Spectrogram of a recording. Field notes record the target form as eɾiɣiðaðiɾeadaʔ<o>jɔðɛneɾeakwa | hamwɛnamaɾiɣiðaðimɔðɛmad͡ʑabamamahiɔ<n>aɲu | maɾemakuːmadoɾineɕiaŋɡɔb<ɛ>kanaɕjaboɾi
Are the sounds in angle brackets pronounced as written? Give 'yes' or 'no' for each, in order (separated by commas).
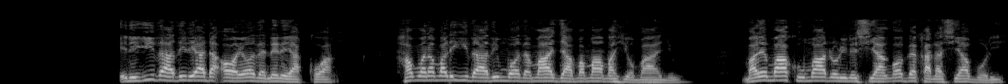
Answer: no, no, yes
